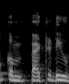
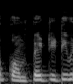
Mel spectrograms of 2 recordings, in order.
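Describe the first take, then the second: First: "कॉम्पिटिटिव" with a weak, short kəm at the start; correct pronunciation. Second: "कॉम्पिटिटिव" with a full open kɔm at the start; wrong pronunciation. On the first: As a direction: ease the first syllable of "कॉम्पिटिटिव" into a light kəm. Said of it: "इसको कॉम्पिटिटिव बोलना है". ("कॉम्पिटिटिव" का सही उच्चारण, शुरू में हल्का कम्) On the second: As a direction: stress the first syllable of "कॉम्पिटिटिव" as a wide kɔm. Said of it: "इसको कॉम्पिटिटिव नहीं बोलना है". ("कॉम्पिटिटिव" का गलत उच्चारण, शुरू में खुला कॉम्) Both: Shown as a demonstration.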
